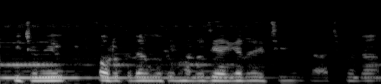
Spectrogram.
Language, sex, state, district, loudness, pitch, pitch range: Bengali, male, West Bengal, Paschim Medinipur, -25 LUFS, 165 Hz, 155-170 Hz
